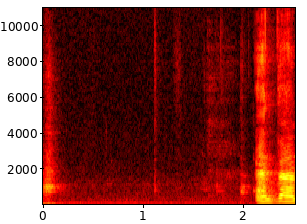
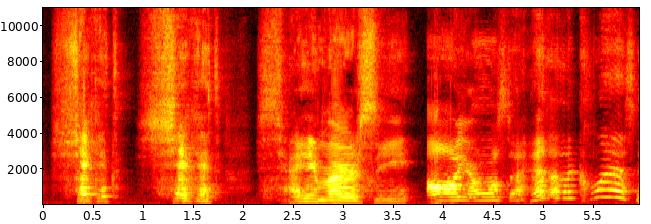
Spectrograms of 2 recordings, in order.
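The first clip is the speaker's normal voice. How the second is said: louder put-on voice, very slow on "say mercy"; hammed-up principal; 7 semitones higher, 9 dB louder, slower than usual. Principal on the toilet, louder and hammed-up. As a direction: ham it up like a silly principal.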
